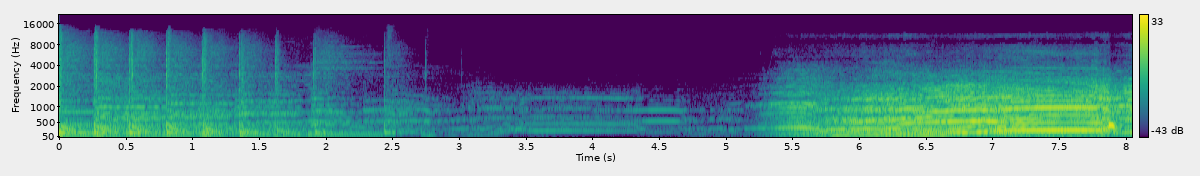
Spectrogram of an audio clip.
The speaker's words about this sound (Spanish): Los ruidos de vacas.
